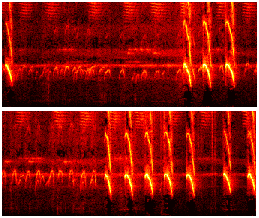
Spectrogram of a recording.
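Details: Soft, faint twittering from baby chicks gives way to loud, falling peeps in uneven groups, high and clear against a quiet background.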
